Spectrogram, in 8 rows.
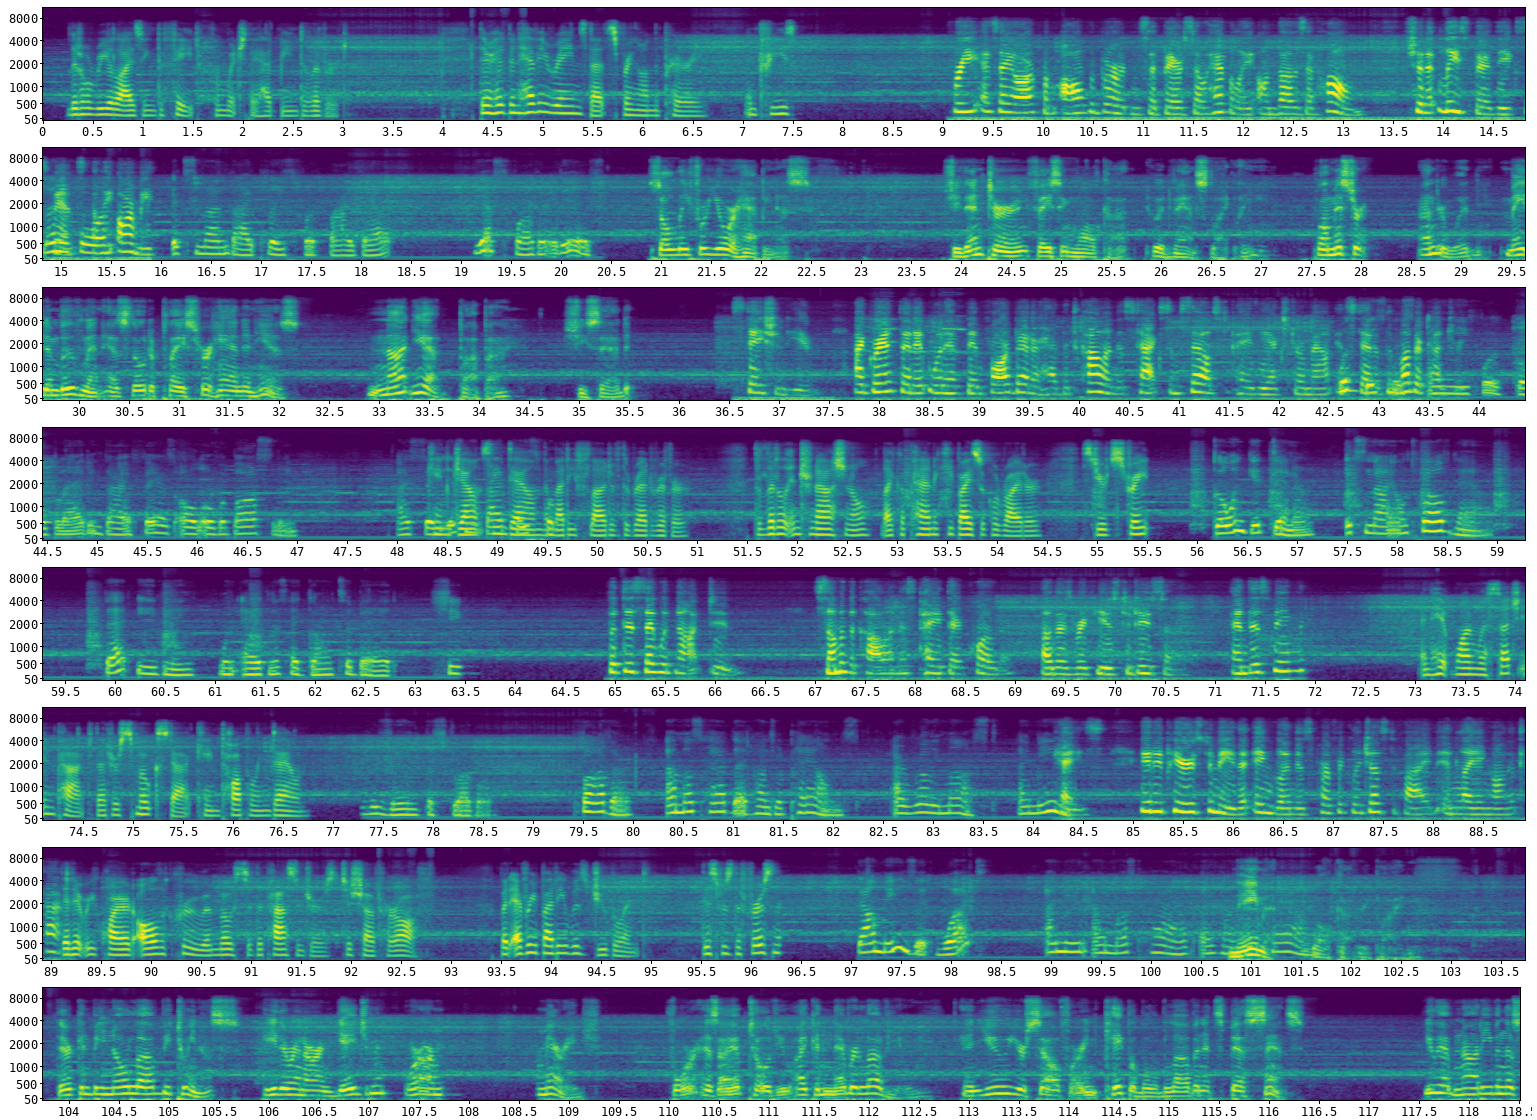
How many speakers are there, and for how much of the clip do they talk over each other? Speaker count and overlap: four, about 5%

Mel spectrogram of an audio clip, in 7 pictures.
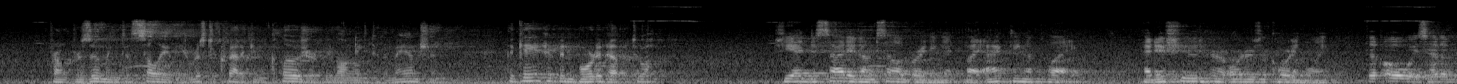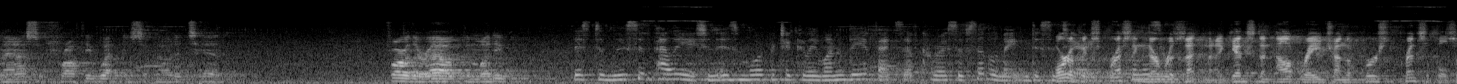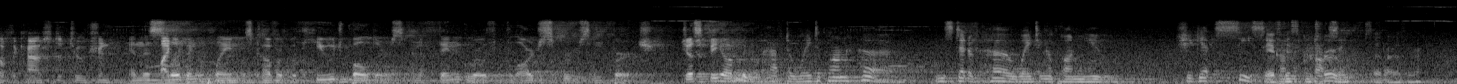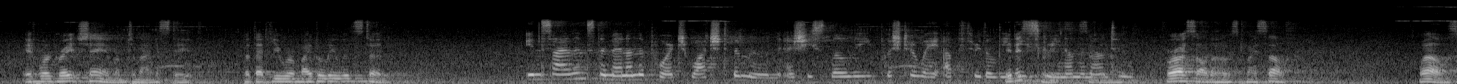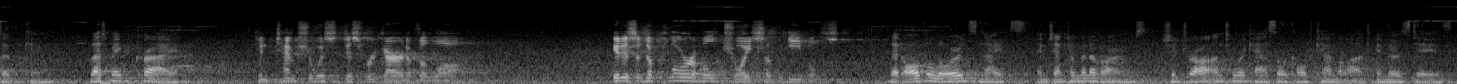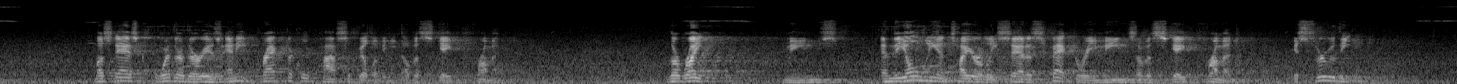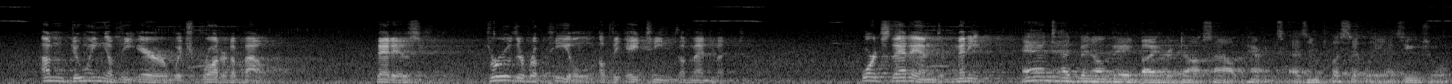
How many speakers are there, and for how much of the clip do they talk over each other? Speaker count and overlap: nine, about 4%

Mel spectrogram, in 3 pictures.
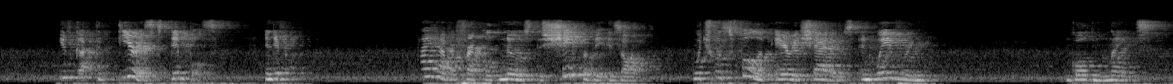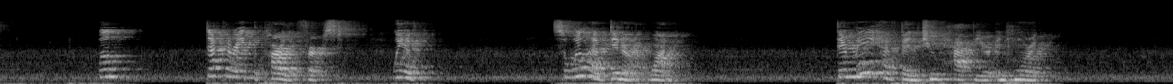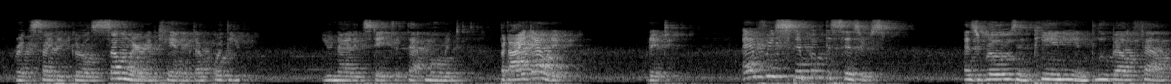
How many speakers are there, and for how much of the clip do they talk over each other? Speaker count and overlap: one, no overlap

